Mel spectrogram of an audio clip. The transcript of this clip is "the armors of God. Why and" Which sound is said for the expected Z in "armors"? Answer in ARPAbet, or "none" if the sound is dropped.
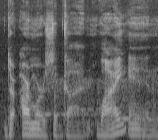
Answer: Z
